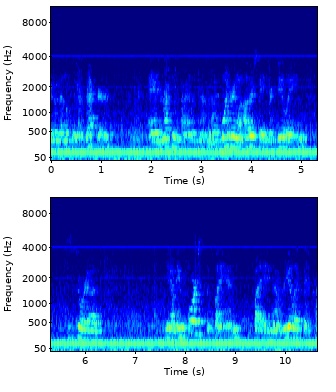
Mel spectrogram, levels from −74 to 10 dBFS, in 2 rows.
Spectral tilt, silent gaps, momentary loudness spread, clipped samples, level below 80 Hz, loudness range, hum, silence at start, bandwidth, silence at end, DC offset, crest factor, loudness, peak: -7.5 dB/octave; none; 9 LU; under 0.1%; -56 dBFS; 3 LU; none; 0 s; 5.2 kHz; 0 s; under 0.1%; 20 dB; -36 LUFS; -16 dBFS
